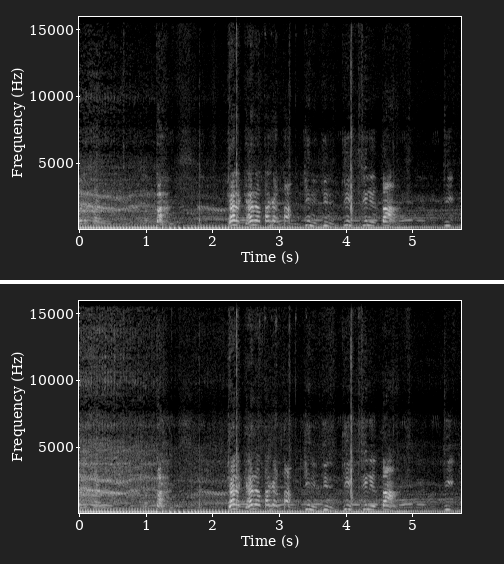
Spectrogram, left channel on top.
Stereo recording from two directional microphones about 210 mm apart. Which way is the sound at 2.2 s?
10° left (ahead or behind).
